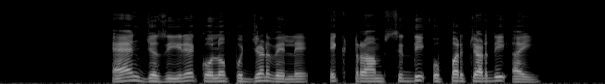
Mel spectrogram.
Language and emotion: Punjabi, neutral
